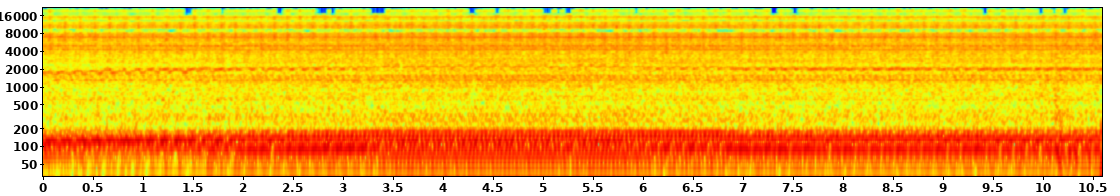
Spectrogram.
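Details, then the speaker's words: BMW 335i, bought as non-running, just after its first start: heavy, uneven idle that stumbles and surges instead of settling. Rough running, though owner judges the engine good. "okay that is now running not the best running i mean not the best but it's running right"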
